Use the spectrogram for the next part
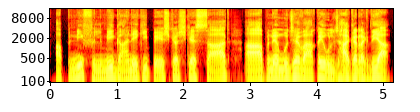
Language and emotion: Urdu, surprised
